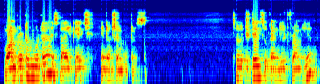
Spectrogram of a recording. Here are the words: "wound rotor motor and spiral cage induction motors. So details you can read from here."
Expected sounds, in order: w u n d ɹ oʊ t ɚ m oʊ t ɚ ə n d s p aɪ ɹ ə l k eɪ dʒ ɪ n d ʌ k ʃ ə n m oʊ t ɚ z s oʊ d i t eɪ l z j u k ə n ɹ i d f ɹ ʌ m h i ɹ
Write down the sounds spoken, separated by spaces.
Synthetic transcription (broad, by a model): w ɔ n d ɹ oʊ t ɚ m oʊ t ɚ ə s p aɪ ə l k eɪ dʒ ɪ n d ʌ k ʃ ə n m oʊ t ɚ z s oʊ d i t eɪ l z j u k ə n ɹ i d f ɹ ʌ m h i ɹ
